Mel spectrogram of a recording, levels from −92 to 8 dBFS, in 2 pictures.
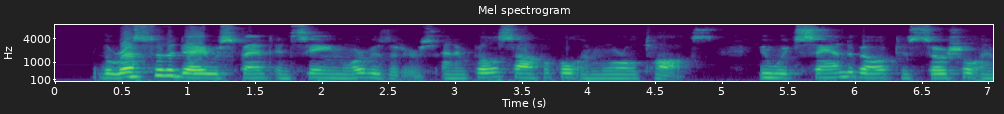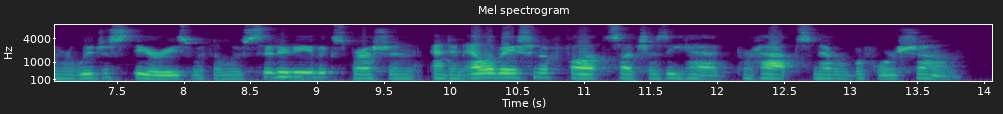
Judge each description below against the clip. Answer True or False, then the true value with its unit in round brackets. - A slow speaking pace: False (190 wpm)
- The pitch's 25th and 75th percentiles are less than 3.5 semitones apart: True (3.1 semitones)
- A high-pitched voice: False (170 Hz)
